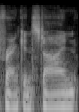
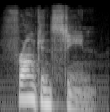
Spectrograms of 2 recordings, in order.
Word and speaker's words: Frankenstein: On that note, he insists that his surname is not pronounced Frankenstein, but is indeed pronounced Frankenstein, mm-hmm. Which sounds more, way more German.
